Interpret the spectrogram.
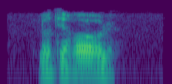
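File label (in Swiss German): "laterall", Alsatian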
